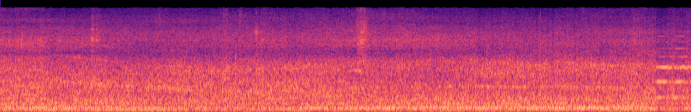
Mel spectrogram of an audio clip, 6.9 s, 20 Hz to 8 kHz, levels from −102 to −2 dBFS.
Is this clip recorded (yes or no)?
yes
